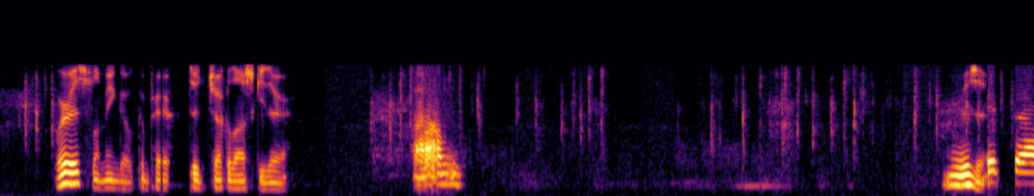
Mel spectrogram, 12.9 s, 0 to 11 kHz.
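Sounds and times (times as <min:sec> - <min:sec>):
typing on a computer keyboard: 0:00.2 - 0:00.8, 0:04.6 - 0:07.6, 0:08.8 - 0:12.9
speech: 0:00.7 - 0:03.7, 0:05.2 - 0:05.9, 0:11.9 - 0:12.9.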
